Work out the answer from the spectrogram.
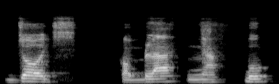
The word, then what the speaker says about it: George Korbla Nyakpo: George, could you say your name the way you pronounce it, sir, your full name? Yeah, so my name is George Korbla Nyakpo. Korbla Nyakpo.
